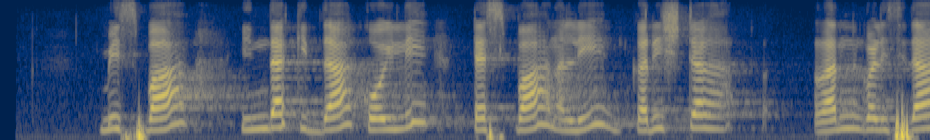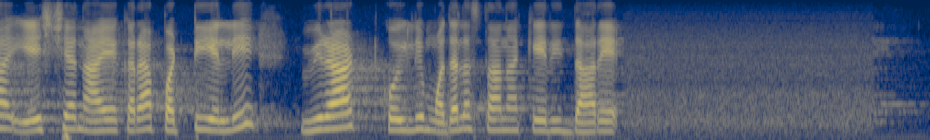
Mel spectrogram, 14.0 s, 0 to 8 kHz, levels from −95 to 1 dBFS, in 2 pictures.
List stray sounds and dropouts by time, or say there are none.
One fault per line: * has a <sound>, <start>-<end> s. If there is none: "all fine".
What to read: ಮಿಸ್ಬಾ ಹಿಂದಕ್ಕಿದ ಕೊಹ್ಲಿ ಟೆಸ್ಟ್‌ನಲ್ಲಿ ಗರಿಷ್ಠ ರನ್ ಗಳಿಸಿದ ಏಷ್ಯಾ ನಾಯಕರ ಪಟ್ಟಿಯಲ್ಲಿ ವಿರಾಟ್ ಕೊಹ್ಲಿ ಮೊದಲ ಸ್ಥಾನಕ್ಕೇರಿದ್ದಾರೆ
all fine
